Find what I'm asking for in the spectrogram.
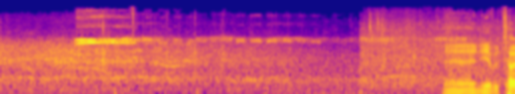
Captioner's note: whistle blows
